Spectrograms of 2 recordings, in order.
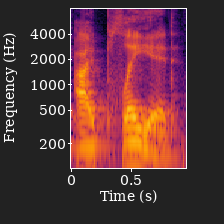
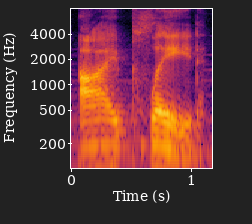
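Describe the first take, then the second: First: The ending is an added 'id' syllable. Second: The ending is a soft d, no extra syllable. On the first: The speaker calls it wrong. "No se dice" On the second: The speaker calls it right. "hazlo como te estoy enseñando"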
